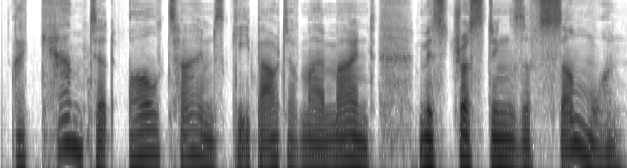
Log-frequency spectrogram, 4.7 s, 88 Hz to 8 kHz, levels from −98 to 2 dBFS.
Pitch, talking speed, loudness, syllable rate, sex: 100 Hz, 180 wpm, -22 LUFS, 4.5 syllables/s, male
